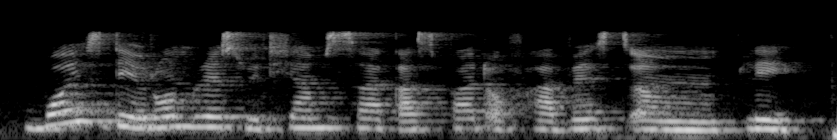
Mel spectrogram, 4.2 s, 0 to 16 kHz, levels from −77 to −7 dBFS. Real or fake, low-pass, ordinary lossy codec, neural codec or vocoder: real; 7.2 kHz; none; none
